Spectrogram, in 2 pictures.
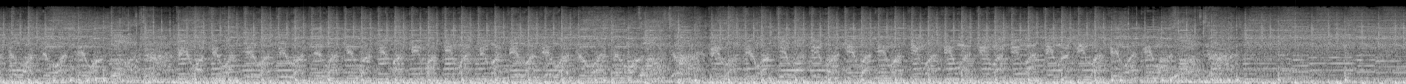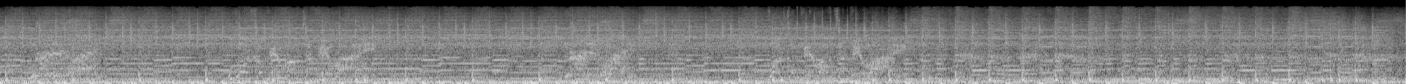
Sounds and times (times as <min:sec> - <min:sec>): Theme music: 0:00.0 - 0:28.1.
